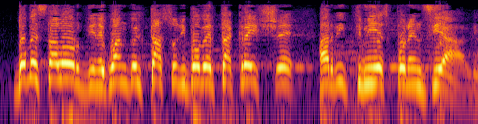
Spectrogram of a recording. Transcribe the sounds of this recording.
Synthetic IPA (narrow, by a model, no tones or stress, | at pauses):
d̪ɔvɪst̪alɔrd̪inɪkwand̪ʊilt̪asːod̪ipovɛrt̪akːɾɛʃːearːit̪ːmiɛsponɛnt̪sja̰ːlḭ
